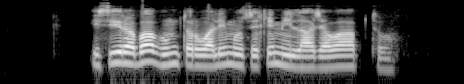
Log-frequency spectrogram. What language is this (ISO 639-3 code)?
trw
